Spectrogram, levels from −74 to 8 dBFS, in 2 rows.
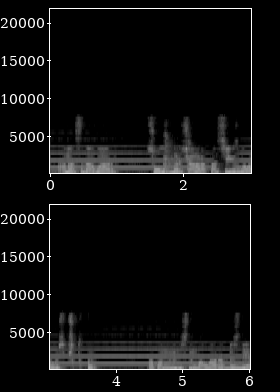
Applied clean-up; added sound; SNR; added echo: none; Trumpet; 11 dB; reverberation time 0.2 s.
